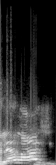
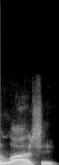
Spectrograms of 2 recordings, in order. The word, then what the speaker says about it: Lage: Julia Lage, that's it. Julia Lage.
